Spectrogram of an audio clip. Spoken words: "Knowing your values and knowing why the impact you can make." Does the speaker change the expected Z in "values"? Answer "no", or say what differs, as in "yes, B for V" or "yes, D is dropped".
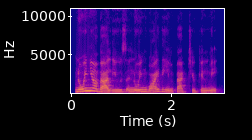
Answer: no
